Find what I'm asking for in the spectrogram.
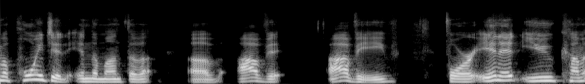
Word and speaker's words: Abib: And as you look at that word, Aviv, A-B-I-B, it is a Hebrew word, and for the month, the first month. And I was looking up today how it's pronounced. It's Aviv, and that's a more accurate pronunciation.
